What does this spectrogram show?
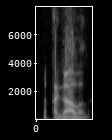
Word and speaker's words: Tagalog: I've seen it written, but I don't know how to pronounce it correctly. Tagalog.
